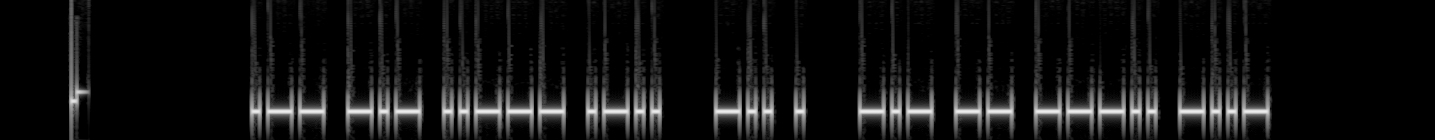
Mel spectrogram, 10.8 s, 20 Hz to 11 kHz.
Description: Morse code, heard as a keyed tone, about 20 wpm, 700 Hz. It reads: WK2L DE KM8X
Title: USA Callsign DE Callsign - 4 Characters - 20wpm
